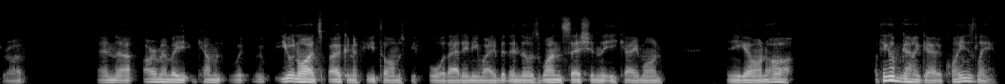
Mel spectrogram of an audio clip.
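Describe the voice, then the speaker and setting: An Australian man, podcast co-host, chatting in an animated, supportive way and acting out remembered conversations. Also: fairly low pitch, no echo. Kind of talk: casual chat.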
